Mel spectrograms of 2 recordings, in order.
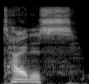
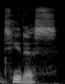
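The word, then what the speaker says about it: Tidus: Uh, Titus, I will never ever ever pronounce a Tetus.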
